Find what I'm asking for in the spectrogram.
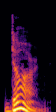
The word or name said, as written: darn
